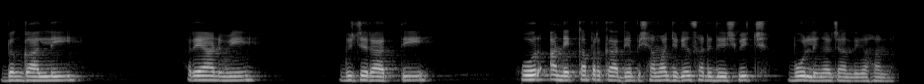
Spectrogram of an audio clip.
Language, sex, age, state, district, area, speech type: Punjabi, female, 30-45, Punjab, Tarn Taran, rural, spontaneous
